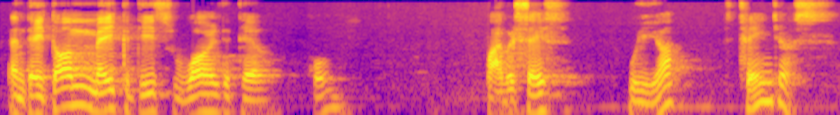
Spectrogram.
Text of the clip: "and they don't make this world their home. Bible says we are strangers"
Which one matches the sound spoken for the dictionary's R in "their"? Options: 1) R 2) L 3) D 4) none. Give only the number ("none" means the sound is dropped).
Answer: 2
